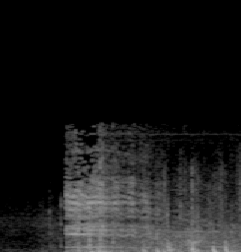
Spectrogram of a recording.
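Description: horse neighing

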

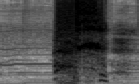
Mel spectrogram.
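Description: sneeze

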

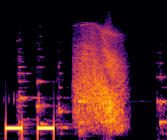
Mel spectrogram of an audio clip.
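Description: telephone busy tone

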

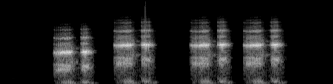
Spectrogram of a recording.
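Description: frogs croaking

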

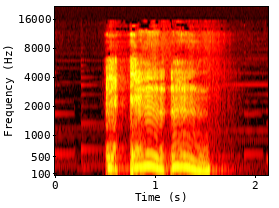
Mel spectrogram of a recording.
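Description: throat clearing

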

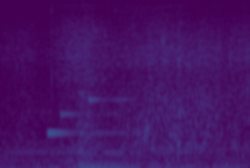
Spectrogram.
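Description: sea waves

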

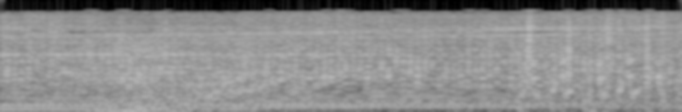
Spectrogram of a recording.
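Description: mosquito buzzing

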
